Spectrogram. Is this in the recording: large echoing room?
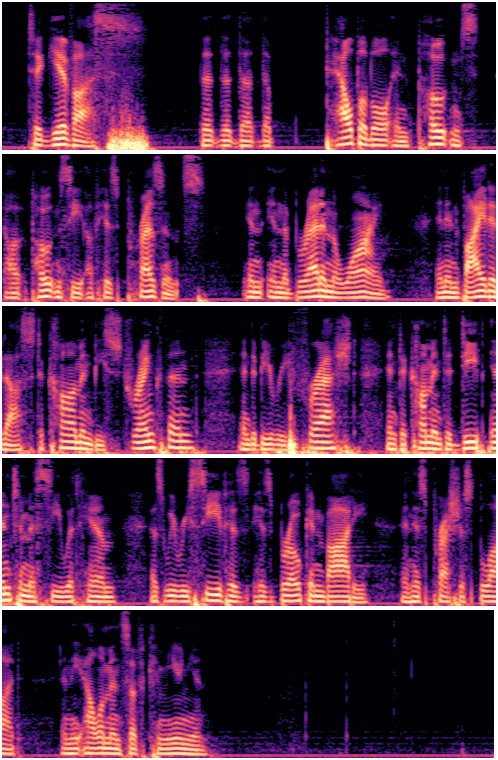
yes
